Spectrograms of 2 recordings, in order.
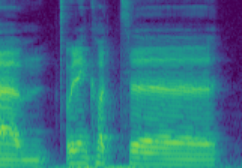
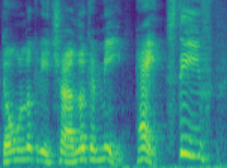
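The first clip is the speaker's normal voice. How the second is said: higher and louder, barking at the rats; mock scolding yell; 9 semitones higher, 5 dB louder than usual. Moe scolding his rats for the chalk dust, hammed-up yell. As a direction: tell off a room of pests, ending in a laugh.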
